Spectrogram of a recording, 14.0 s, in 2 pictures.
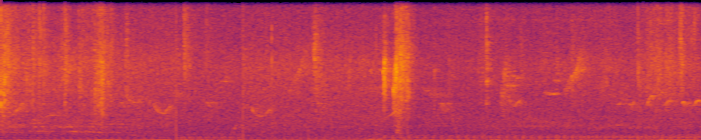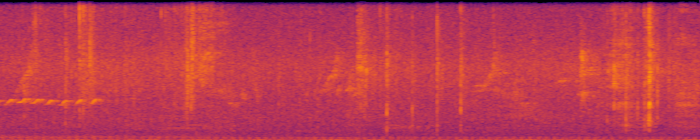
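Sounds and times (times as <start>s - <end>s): bird trill: 0.0s - 14.0s
small birds chirping: 0.0s - 14.0s
steady low rumble: 0.0s - 14.0s.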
